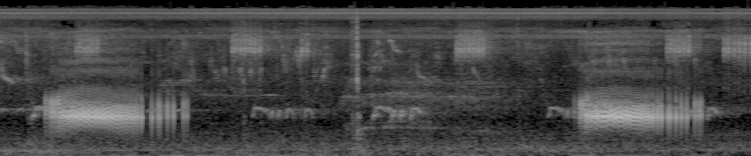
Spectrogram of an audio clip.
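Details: Zebra dove, 'aod' style cooing: two full phrases about five seconds apart. Each is a strong drawn-out buzzy coo ending in a burst of fast clipped pulses, with soft rolling notes between them and light ambient noise.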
